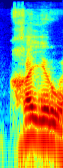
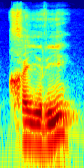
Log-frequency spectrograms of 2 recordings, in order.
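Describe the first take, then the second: First: The word ends in a u vowel. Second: The word ends in an i vowel. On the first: The word is the predicate of an unstated subject, giving more honor. "Boleh juga rafa, dibaca dhamma" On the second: The word describes the Prophet as the best. "bil jarri, dengan jar"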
